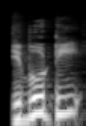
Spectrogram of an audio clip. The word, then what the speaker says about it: Djibouti: The countries are Somalia, Ethiopia, Djibouti. Although the name starts with a D, D is silent here. Djibouti and Eritria.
